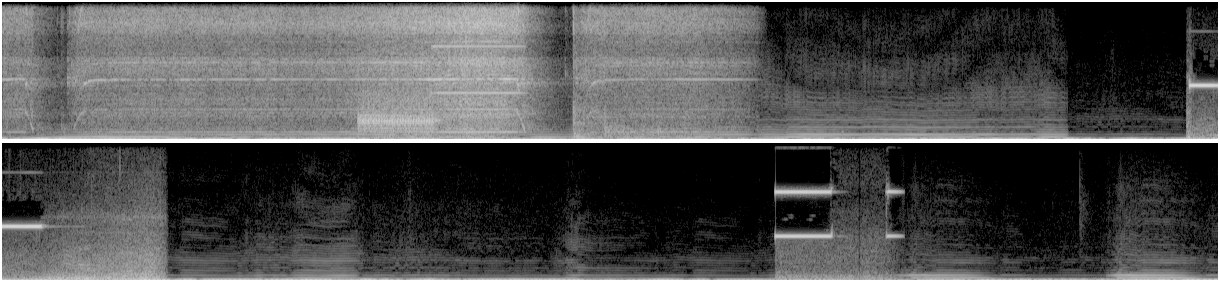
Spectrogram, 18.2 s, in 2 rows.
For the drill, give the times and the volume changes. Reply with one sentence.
You can hear the drill from 0.0 to 5.7 s, getting louder then quieter.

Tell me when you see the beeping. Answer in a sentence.
The beeping can be heard from 2.6 to 4.0 s, from 8.8 to 10.3 s and from 14.9 to 15.9 s.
